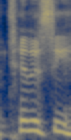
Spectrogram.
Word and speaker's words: Tennessee: But the Tennessee having the emphasis on the last syllable, it makes it sound better in the song.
